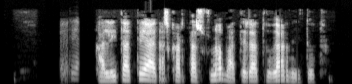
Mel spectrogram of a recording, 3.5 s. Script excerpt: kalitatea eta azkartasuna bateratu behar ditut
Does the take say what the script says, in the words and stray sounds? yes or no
no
